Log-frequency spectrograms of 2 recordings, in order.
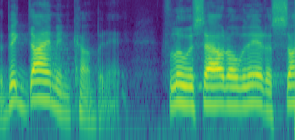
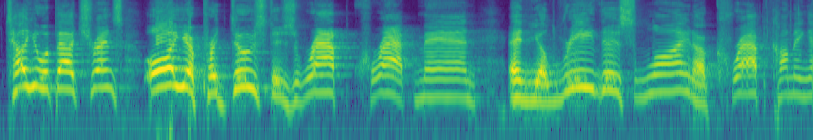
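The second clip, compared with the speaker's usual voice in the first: loud, higher, biting comeback; indignant shout at the rapper; angry retort; 7 semitones higher, 6 dB louder than usual. Real, not acted. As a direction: snap it back at him with contempt. Angry retort to arrogant guy.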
